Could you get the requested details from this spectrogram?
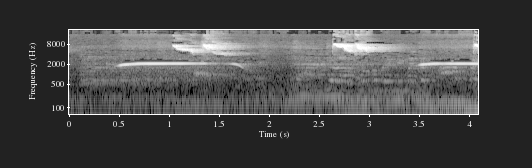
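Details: White-eye lure recording used to make birds answer: a long, steady, flat whistle that drops at the end, followed by very high, thin, twittering chirps, then a second whistle begins.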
